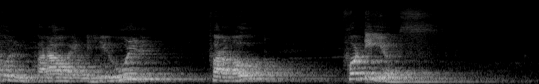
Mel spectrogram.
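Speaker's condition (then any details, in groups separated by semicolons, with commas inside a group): No condition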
